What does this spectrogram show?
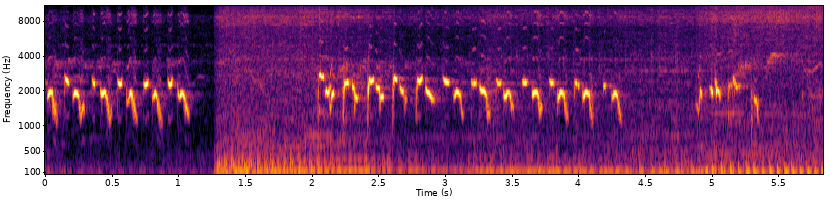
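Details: Yellow-vented bulbul used as a basic lure for timid birds: repeated bubbly, slurred note sequences, with a steady engine drone of passing traffic underneath for most of the recording.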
